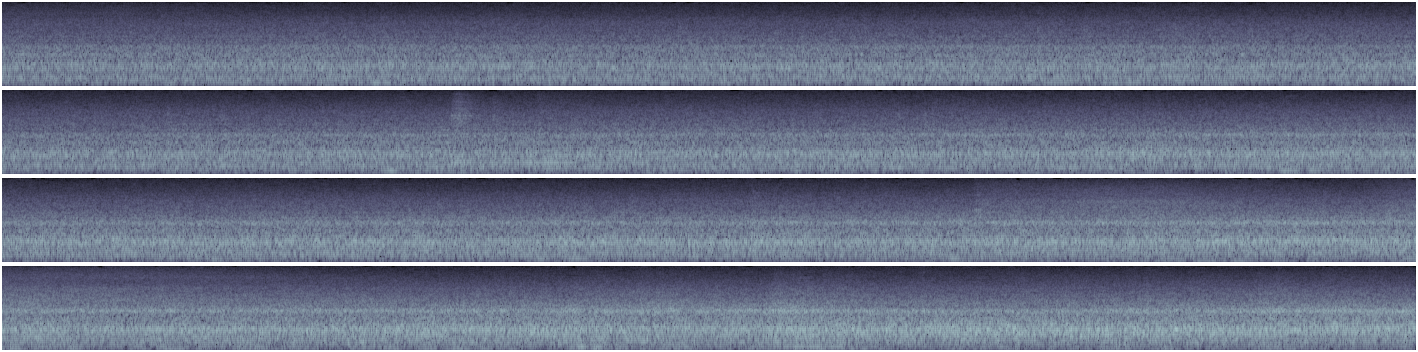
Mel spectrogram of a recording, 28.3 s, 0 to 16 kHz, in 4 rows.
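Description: Cabin running noise of a JR Hokkaido 733 series electric train, pulling away past the end of a station platform onto elevated track: a steady rumble and rail noise that grows a little louder near the end.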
